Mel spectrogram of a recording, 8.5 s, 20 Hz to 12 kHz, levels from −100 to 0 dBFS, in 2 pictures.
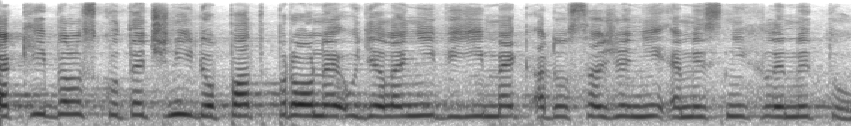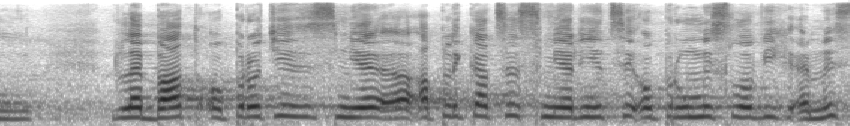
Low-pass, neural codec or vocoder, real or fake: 10.8 kHz; vocoder, 44.1 kHz, 128 mel bands every 512 samples, BigVGAN v2; fake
